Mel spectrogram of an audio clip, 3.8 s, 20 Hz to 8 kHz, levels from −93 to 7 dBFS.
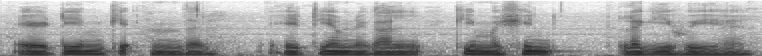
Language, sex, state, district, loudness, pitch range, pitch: Hindi, male, Uttar Pradesh, Lalitpur, -16 LUFS, 85-95 Hz, 90 Hz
